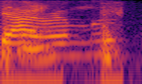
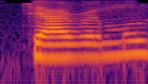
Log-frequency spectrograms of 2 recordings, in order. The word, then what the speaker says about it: Jaramogi: How do you say your last Jaramogi. – Name? – Jaramogi.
